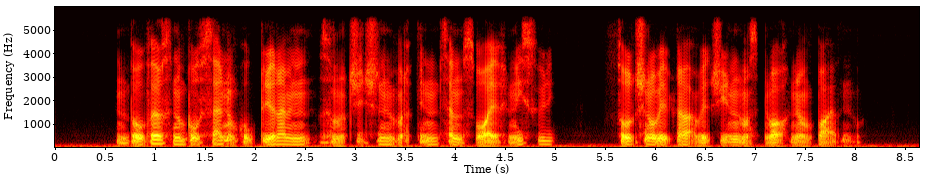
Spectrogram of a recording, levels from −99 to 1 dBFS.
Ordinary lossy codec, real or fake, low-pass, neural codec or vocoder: none; fake; 5.4 kHz; autoencoder, 22.05 kHz, a latent of 192 numbers a frame, VITS, trained on many speakers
